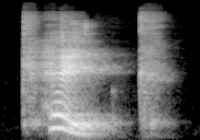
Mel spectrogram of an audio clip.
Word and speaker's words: cake: a look at cake cake now as adults or grownups we know that there's a silent e but in kindergarten we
